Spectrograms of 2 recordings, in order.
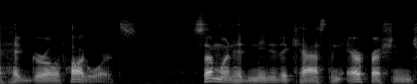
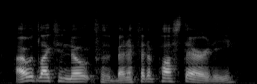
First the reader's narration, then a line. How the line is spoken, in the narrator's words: said the boy who lived in a clear voice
